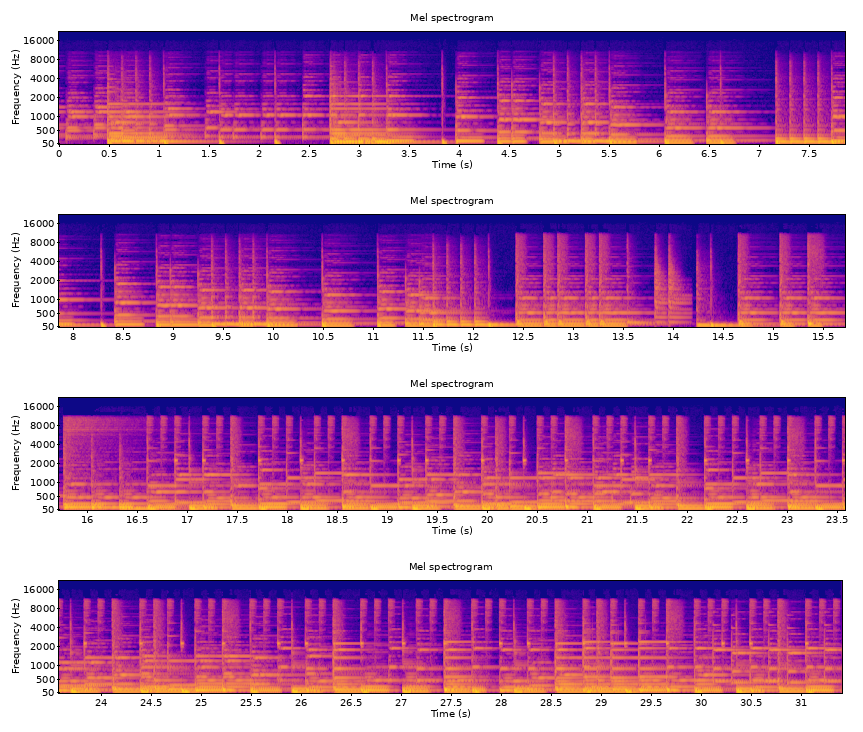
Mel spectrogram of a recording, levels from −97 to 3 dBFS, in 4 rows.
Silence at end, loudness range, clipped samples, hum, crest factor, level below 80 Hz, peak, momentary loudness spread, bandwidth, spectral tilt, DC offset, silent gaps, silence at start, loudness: 0 s; 3 LU; under 0.1%; none; 16 dB; -24 dBFS; -2 dBFS; 8 LU; 11.5 kHz; -6.5 dB/octave; under 0.1%; none; 0 s; -19 LUFS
